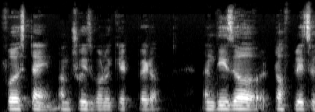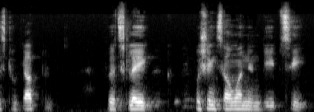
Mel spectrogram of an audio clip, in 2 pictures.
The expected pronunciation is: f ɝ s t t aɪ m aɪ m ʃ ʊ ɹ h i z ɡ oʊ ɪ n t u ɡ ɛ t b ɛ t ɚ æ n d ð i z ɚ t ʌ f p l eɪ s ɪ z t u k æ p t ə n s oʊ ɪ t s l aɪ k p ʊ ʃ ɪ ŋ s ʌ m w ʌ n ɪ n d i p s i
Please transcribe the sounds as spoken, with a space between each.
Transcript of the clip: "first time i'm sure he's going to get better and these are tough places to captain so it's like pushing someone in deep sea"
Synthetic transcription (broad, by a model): f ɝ s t t aɪ m aɪ m ʃ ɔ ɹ h i z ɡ oʊ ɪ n t u ɡ ɛ t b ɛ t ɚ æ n d i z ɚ t ʌ f p l eɪ s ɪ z t u k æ p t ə l s oʊ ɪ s l aɪ k p ʊ ʃ ɪ ŋ s ʌ m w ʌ n ɪ n d i p s i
